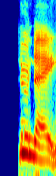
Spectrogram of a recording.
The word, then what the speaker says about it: Tunde: Tunde. – Yeah. – Tunde.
